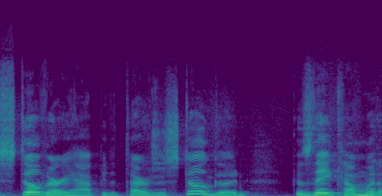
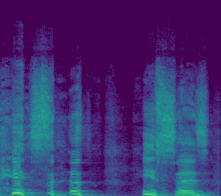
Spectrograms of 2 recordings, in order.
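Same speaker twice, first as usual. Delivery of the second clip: laughing; 6 semitones higher, 6 dB louder, slower than usual. Real, not acted. Laughing while retelling.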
